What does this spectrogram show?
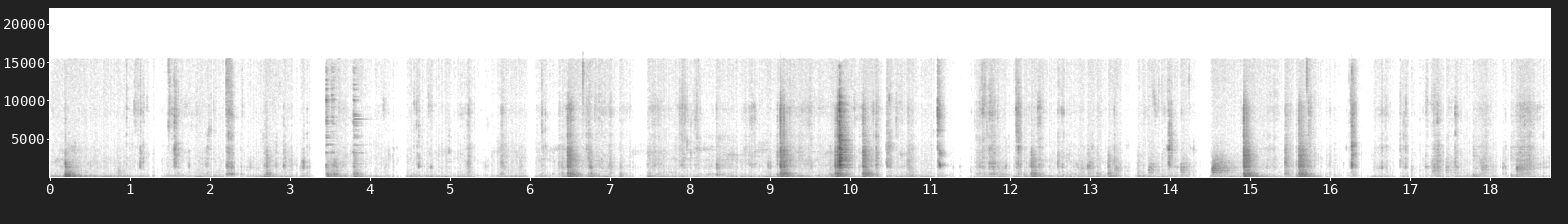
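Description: A person chewing mouthfuls of rice and prawn curry eaten by hand, close up, with irregular smacks and clicks of the mouth.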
